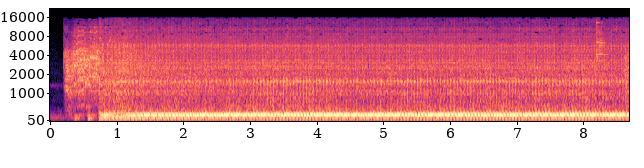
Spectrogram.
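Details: Freshly assembled Trailmaster 150 stroker single-cylinder engine with cleaned head and valve job: catches on first crank, settles into steady buzzing idle about four pulses a second; even, healthy.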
